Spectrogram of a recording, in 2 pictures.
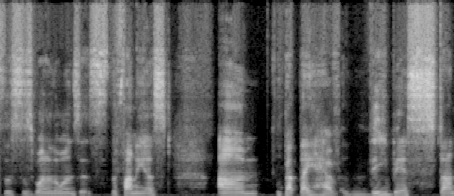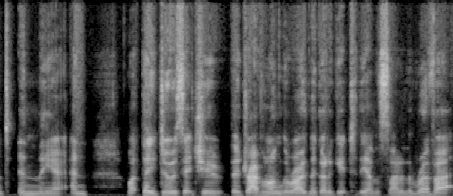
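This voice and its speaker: Low, gravelly-voiced woman chatting. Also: fairly bright tone, no echo. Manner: rambling, chatty storytelling with many fillers. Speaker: host. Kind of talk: casual chat.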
